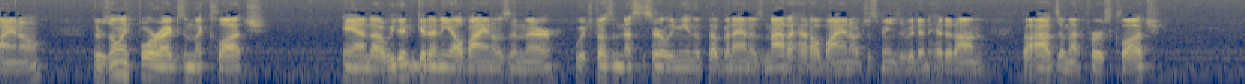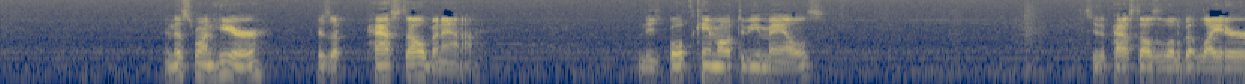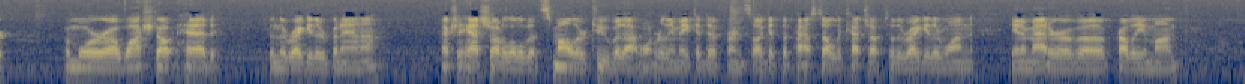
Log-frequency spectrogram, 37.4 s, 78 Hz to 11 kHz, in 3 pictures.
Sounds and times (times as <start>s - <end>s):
Speech: 0.0s - 2.7s, 3.4s - 11.7s, 14.1s - 17.3s, 18.8s - 20.8s, 23.3s - 37.3s.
